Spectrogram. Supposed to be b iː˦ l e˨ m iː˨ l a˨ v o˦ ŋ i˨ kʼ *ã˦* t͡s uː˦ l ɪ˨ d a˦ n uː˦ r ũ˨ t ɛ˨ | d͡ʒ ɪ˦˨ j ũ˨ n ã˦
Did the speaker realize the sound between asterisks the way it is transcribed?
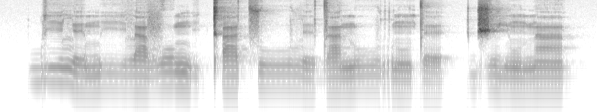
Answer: no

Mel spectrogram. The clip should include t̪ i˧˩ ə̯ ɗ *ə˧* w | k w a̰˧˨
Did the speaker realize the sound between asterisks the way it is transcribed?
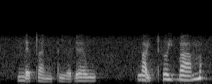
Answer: no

